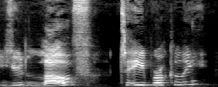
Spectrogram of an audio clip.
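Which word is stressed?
love. The stress falls on the word 'love'. "The second one would be"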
